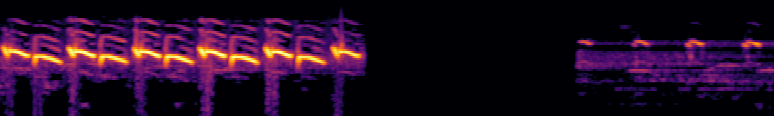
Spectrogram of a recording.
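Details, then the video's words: Lark song used to tutor chicks: six clear, loud, down-slurred whistles at a steady pace, then four faint, brief high peeps. "تغريد الولوال لتحفيظ الفراخ - chant d'alouette"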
